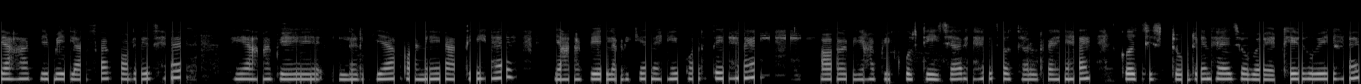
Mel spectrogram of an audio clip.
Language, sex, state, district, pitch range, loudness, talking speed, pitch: Hindi, female, Chhattisgarh, Bilaspur, 240-260 Hz, -34 LUFS, 150 wpm, 250 Hz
